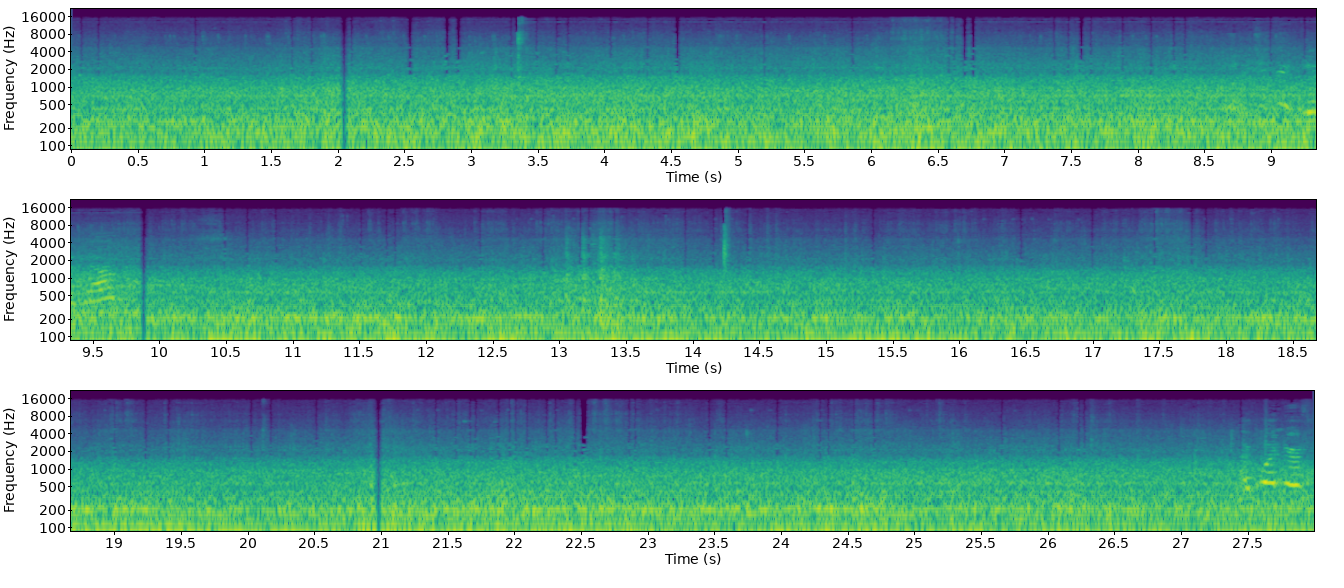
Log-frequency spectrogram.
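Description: Steady engine and tyre-on-road drone heard inside a vehicle moving at highway speed. The pitch of the drone shifts about ten seconds in.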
